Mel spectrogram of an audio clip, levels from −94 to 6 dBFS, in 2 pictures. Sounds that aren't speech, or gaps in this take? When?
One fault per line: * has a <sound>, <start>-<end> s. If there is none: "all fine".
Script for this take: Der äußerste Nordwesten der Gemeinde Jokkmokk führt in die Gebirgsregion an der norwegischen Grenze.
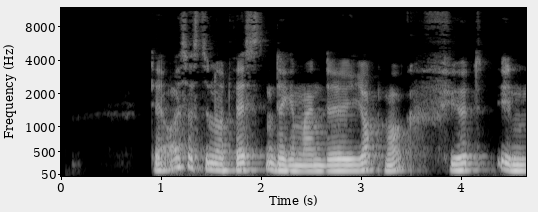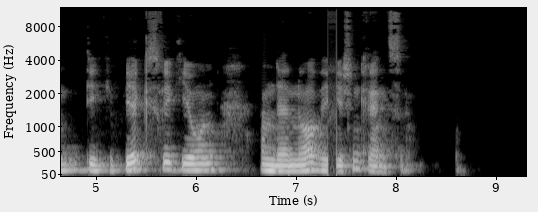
* has a dropout, 7.3-7.4 s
